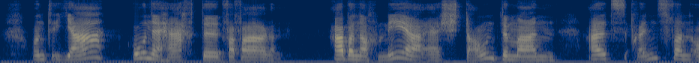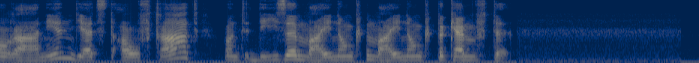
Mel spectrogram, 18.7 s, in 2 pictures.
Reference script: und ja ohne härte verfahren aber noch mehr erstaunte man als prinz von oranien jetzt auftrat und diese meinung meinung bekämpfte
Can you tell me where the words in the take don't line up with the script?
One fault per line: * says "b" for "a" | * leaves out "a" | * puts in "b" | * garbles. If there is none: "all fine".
all fine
